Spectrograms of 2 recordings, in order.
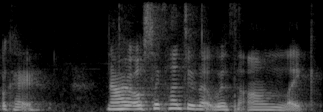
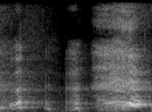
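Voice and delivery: high squealing laugh; 10 dB louder than usual. Real, not acted. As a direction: burst of high giggling. Silly conversation laughter.

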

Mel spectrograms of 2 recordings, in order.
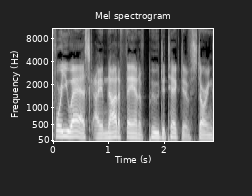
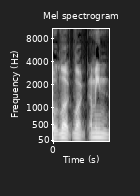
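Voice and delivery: ordinary delivery

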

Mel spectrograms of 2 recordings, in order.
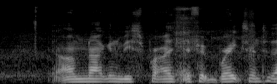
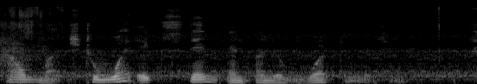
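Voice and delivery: softer, lower-voiced late-night murmur; talking quietly; 4 semitones lower, 7 dB quieter than usual. Real, not acted. Tired cohost listing questions at two in the morning, quiet. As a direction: say it quietly, almost to yourself. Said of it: "You're talking really quietly right now".

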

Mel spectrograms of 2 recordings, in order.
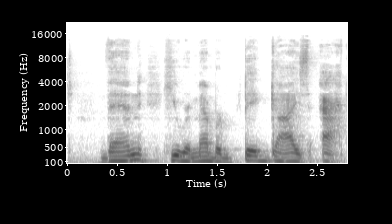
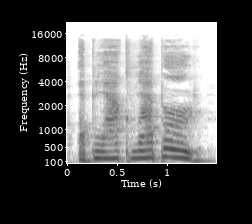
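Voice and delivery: breathed; 8 semitones higher, 4 dB louder than usual. Acted. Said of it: "breathed Jack".

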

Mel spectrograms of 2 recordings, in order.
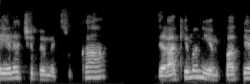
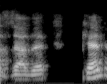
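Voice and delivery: ordinary talk, nothing marked

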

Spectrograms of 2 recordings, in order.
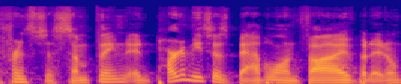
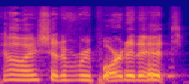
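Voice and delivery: self-reproach; 11 semitones higher than usual. Retold or imitated. Tendi voiced, self-reproach.

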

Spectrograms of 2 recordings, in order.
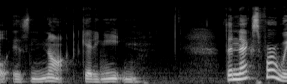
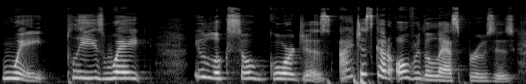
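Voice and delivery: higher, slowed pleading with his wife; begging; 8 semitones higher than usual. Acted. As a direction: beg her not to do it. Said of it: "I'm begging".

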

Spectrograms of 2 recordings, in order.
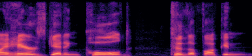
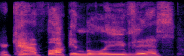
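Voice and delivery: high-pitched retold outrage; worked-up yell, pitched well up; losing it; 8 semitones higher than usual. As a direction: act out flipping out in disbelief. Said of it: "just losing my fucking mind".

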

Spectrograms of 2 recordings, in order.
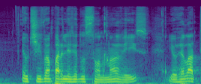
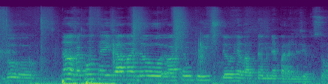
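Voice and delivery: distant, off-mic voice; speaking away from the microphone; far from mic; 4 semitones higher, 9 dB quieter than usual. Real, not acted. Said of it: "Conta perto do microfone".

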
